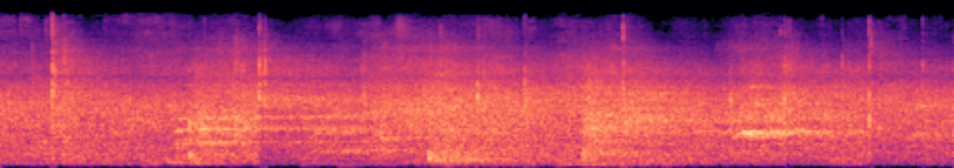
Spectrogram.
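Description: Ice hockey play in an indoor rink: a steady wash of skating and arena noise, with several sharp clacks of sticks and puck. Voices can be heard in the background.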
